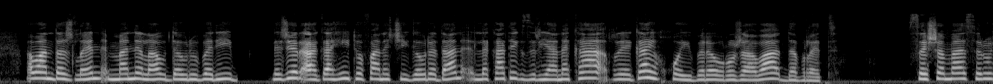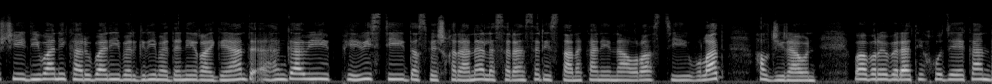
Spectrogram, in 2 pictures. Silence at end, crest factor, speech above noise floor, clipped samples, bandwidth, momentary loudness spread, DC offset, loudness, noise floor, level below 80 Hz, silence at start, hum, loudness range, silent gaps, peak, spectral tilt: 0 s; 20 dB; 33 dB; under 0.1%; 11.5 kHz; 7 LU; under 0.1%; -23 LUFS; -55 dBFS; -60 dBFS; 0.25 s; none; 3 LU; none; -4 dBFS; -6 dB/octave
